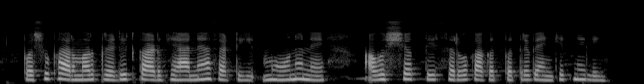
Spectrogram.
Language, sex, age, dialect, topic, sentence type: Marathi, female, 51-55, Varhadi, agriculture, statement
